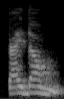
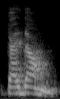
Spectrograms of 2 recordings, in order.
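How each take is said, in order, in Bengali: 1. শব্দ থেকে 'hu' অক্ষরটি বাদ পড়ে যায়। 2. শব্দ থেকে 'hu' অক্ষরটি বাদ পড়ে যায়।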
